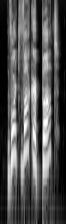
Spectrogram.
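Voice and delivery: piping, lightly insistent call; Frog's high voice. A narrator's reading. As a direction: rouse a sleeping friend. Frog wakes sleeping Pat.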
